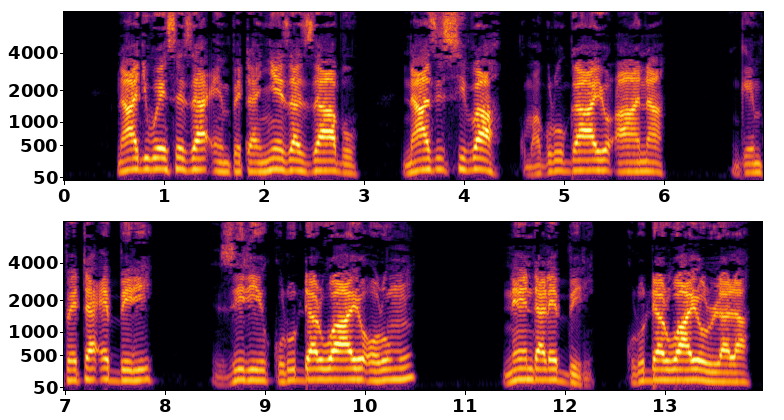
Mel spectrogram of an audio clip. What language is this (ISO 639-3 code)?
lug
